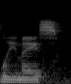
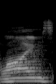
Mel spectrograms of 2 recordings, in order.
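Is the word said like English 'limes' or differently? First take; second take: differently; English-like. First: It sounds unlike the English word for the fruit. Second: It sounds like the English word for the fruit. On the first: The speaker calls it right. "it's limes" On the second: The speaker calls it wrong. "I know it looks like the word limes, but it's not limes"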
